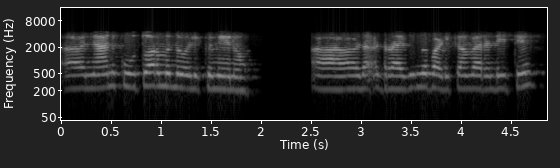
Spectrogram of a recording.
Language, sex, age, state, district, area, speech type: Malayalam, female, 30-45, Kerala, Kannur, rural, conversation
